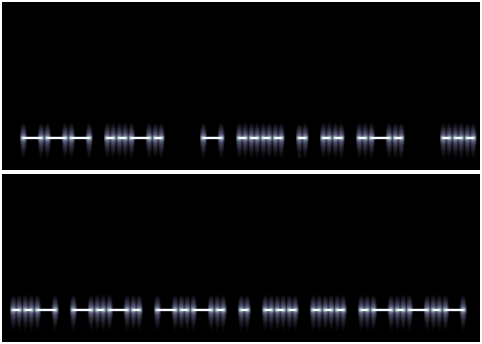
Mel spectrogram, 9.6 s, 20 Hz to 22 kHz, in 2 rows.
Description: Morse code, heard as a keyed tone, about 20 wpm, 700 Hz. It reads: OF THEIR SUCCESS.
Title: Sentences from Top 1000 Words - Review Part 6 - 20wpm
